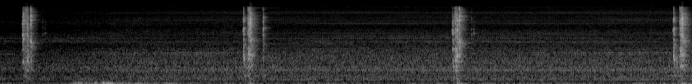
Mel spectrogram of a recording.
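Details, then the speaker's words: GAF model 102 Rols (Rologram) dictation machine, pre-restoration, beltless mechanism lubricated on original parts: quiet motor hum with a crisp tick about every 2.25 seconds as the head sweeps back and forth; normal clockwork-like mechanism ticking. "can hear if you can see the head sweet back and forth with a nice periodic tic sound which kind of gives almost a feeling of clockwork"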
